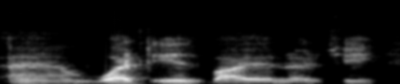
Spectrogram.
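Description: A man hosting an interview over a video call, asking halting questions with fillers. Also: sits low, flat delivery, creaky, highs cut off. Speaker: host.

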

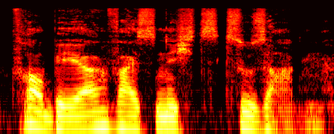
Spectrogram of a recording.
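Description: A man's voice: on the low side, very animated, takes it slowly, slightly rough, heavily acted. A man narrating a children's detective audio play as a scripted storyteller.

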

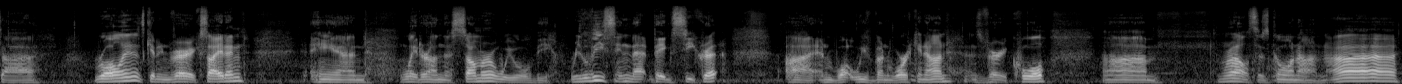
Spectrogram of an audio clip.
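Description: A man's voice: medium pitch, fairly bright tone. A man in his thirties, a coach, rambling casually and thinking aloud as he walks outdoors, talking into a handheld phone. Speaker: strength and conditioning coach. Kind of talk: casual walking vlog monologue. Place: outdoors on a suburban residential street. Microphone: phone held at arm's length.

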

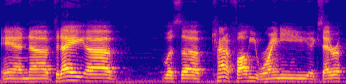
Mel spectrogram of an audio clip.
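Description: An older man with a scratchy voice, under the weather with flu, giving a halting, folksy how-to talk to camera in his workshop. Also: mid-range voice, steady tone, pushed and bright. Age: older, around 60s. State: unwell with flu. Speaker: host of a workshop restoration vlog. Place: cluttered workshop, indoors. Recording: roomy workshop echo.

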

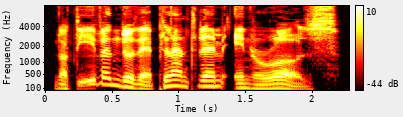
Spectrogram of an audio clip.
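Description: A man voicing a fussy, fastidious Belgian detective with a French-speaking Belgian accent and a declamatory manner, in an audiobook story. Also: fairly low pitch, very animated, darkish tone, no room sound, studio quality. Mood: disdainful. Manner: fussy, declamatory, foreign turns of phrase.

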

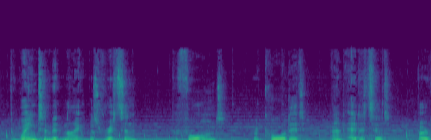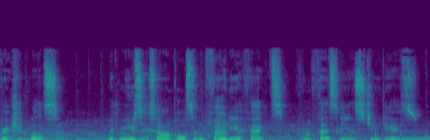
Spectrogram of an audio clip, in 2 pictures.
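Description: A man delivers the scripted closing credits of an audio story. His voice sits at a middle pitch, with music playing behind it. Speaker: writer and performer reading end credits. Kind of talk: scripted outro narration.

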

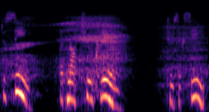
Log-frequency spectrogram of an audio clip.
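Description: Slow, low-voiced mystical spirit woman. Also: lo-fi sound, heavy background noise. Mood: solemn, cryptic. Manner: slow, portentous, halting phrases. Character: mysterious fading female spirit seer, solemn and cryptic. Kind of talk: video game voice acting.

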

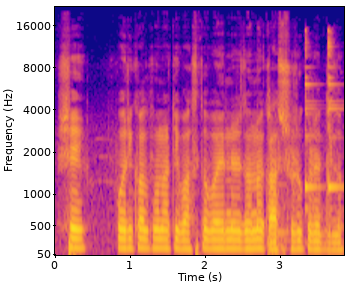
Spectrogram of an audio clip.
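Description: A man narrating a scripted cartoon fairy tale in a measured storytelling manner. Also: medium pitch, little pitch movement, a little mellow, faint music behind.

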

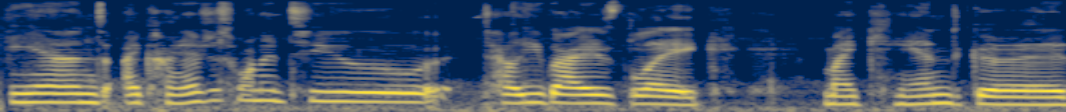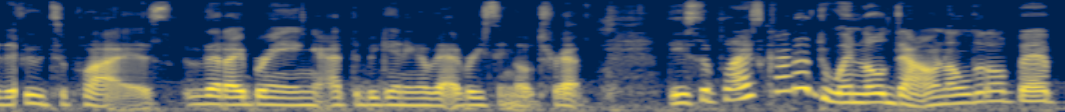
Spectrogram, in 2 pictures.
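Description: A young woman in her twenties, chatting casually and upbeat as a vlogger, filming herself on a phone at arm's length from a car and then outdoors. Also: mid-range voice. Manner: chatty, upbeat, lots of "like" fillers. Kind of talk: casual vlog chat.

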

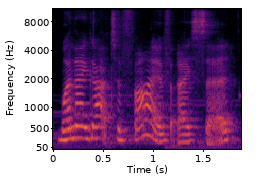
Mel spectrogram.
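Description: Young woman, higher-pitched storyteller. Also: a little slow, soft background music. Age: young adult. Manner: animated, clearly enunciated storytelling with questions to young listeners. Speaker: children's story time host and reader. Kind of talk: reading picture stories and poems aloud to children. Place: small indoor room at home.

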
